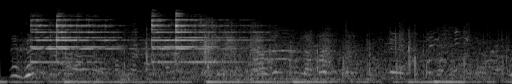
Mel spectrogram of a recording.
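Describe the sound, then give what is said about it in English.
A school bell at a primary school in North London rings loudly in two bursts, its bright metallic tones ringing on and fading, over the noisy chatter and shouts of a crowd of children. “When I came here and I discovered that they still had a school bell, I thought it was remarkable.”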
